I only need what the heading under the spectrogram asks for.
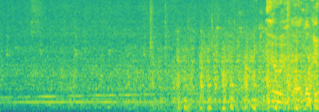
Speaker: It's banging on both sides of the wash machine left and right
